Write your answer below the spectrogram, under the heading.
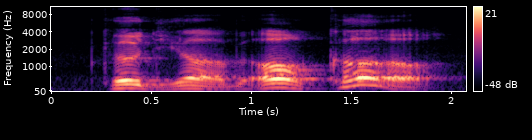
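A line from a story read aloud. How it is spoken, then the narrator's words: Cried out. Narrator (French): s'écria-t-il en apercevant Vassia qui écrivait toujours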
